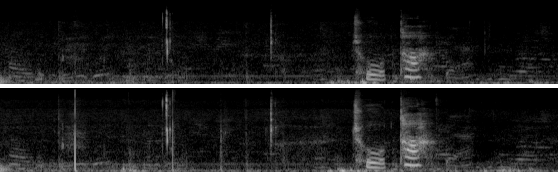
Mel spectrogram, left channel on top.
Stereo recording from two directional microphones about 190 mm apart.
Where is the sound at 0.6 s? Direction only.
20° right (ahead or behind).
